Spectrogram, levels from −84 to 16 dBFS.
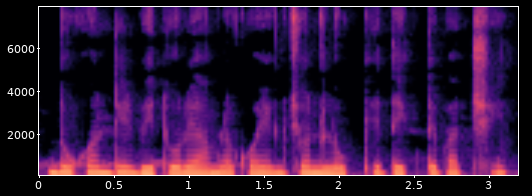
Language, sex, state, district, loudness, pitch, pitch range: Bengali, female, West Bengal, Cooch Behar, -12 LUFS, 255 Hz, 245-260 Hz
